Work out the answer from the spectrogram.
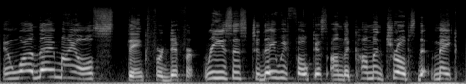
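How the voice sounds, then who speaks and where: A man's voice: extremely high pitch, brisk. A man hosting a comedic scripted rant as a video game movie reviewer, exasperated, emphatic and sarcastic.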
